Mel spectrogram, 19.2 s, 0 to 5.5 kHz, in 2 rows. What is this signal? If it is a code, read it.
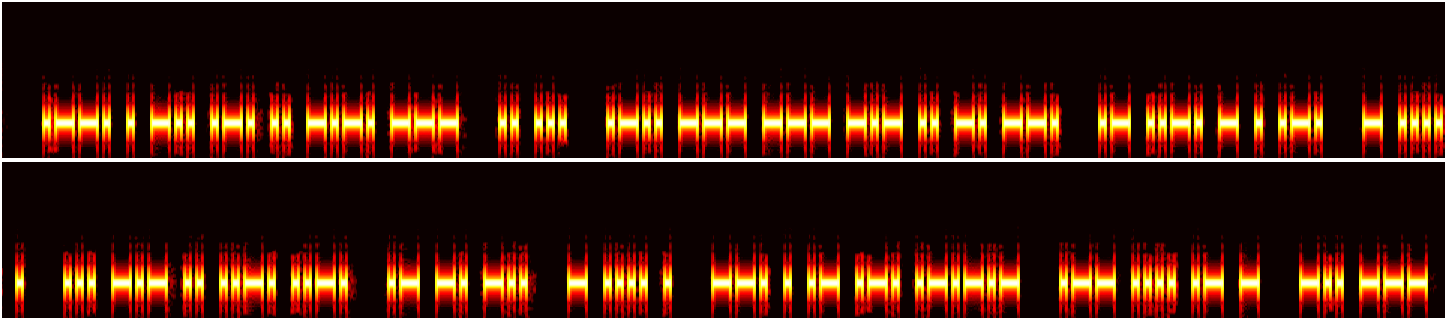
Morse code, heard as a keyed tone, about 30 wpm, 600 Hz. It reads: PEDRICO IS LOOKING AFTER THE SKIFF AND THE GEAR. WHAT DO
